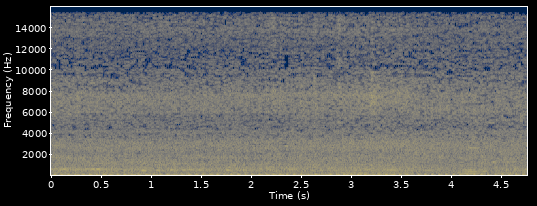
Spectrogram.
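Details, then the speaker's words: Honda ADV150 scooter that had a knocking noise, after block and fuel pump replacement: steady idle with a light, even valve tick about three or four per second, no knock; normal Honda valve clearance noise. "yung lagitik na konti mga normal naan sa an mga Honda"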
